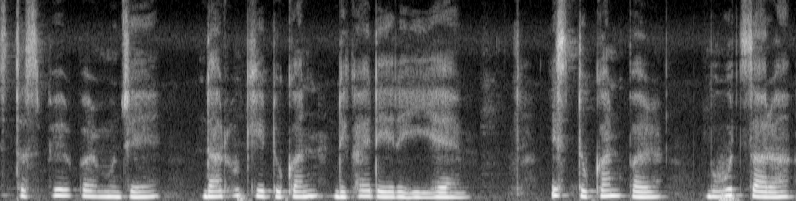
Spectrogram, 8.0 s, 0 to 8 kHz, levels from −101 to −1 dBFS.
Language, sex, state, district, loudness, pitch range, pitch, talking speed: Hindi, female, Arunachal Pradesh, Lower Dibang Valley, -15 LUFS, 195-225 Hz, 210 Hz, 120 wpm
